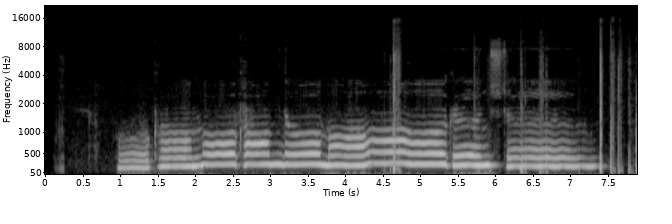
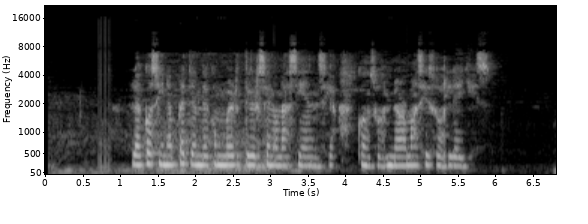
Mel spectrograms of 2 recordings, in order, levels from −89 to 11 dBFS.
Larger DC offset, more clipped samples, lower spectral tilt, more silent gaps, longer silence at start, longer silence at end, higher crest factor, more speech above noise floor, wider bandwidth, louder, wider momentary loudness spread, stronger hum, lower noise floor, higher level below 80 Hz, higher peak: neither; neither; first, -8 dB/octave vs -3.5 dB/octave; neither; first, 0.95 s vs 0.1 s; about the same, 0 s vs 0 s; about the same, 12 dB vs 16 dB; second, 41 dB vs 51 dB; about the same, 8.2 kHz vs 7.8 kHz; about the same, -19 LUFS vs -21 LUFS; about the same, 8 LU vs 9 LU; neither; second, -60 dBFS vs -71 dBFS; about the same, -48 dBFS vs -52 dBFS; about the same, -6 dBFS vs -6 dBFS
